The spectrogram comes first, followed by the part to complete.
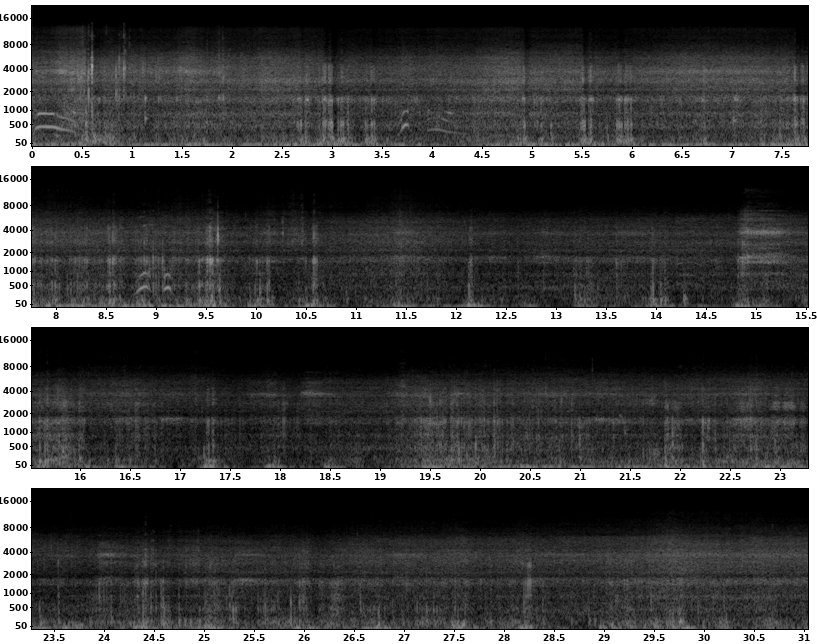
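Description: Wind rushing over the microphone with water churning and splashing as a stand-up paddleboard rides whitewater in to the beach. The rush is loud and steady for about the first ten seconds, then comes in uneven surges.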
